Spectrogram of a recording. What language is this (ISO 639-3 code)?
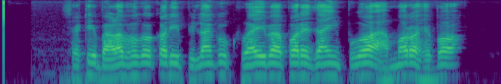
ori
